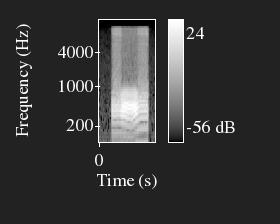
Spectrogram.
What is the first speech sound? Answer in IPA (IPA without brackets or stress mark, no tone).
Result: v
